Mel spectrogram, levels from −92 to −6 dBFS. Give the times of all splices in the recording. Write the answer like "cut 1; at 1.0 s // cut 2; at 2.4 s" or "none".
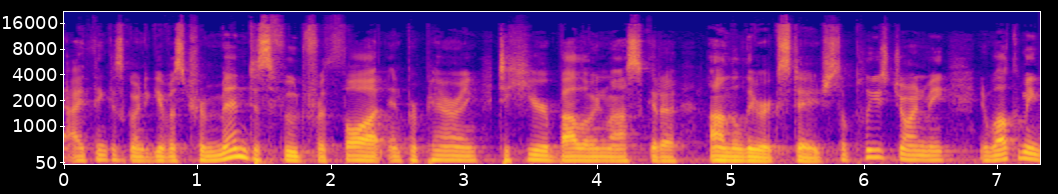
cut 1; at 3.2 s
